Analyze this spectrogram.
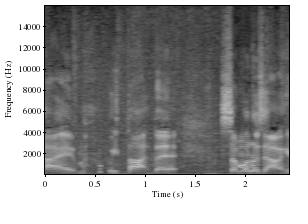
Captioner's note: laughs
